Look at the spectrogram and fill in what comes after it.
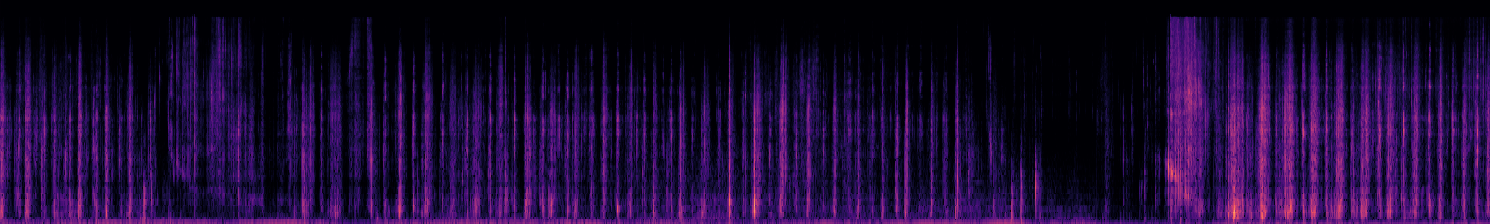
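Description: Crunchy chewing of fried chicken coating, a steady run of crisp crackles. About three-quarters of the way through, after a short lull, comes a sudden louder bite into crispy deep-fried menbosha (shrimp toast), followed by dense, loud crunching.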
